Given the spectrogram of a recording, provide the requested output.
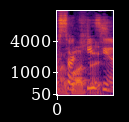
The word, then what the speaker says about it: Sarkeesian: and you get sarkeesian sorry we've been saying it wrong whole time sarkeesian I thought there was a c there yes okay we been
